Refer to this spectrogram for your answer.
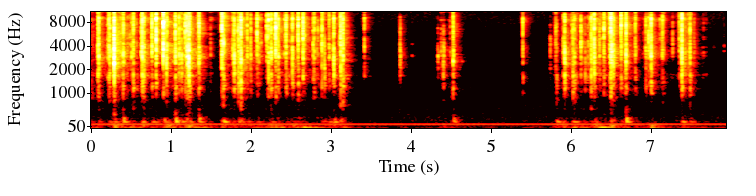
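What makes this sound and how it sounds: Fingertips of both hands tap on a Ducky One 2 Mini, a compact 60% RGB-backlit mechanical keyboard with plastic keycaps and Cherry MX Brown switches, resting on a desk. Fast bursts of bright, clacky keystrokes run for about three seconds, give way to a few isolated clicks, then resume near the end. A steady low hum sits underneath throughout.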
